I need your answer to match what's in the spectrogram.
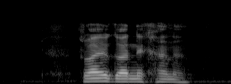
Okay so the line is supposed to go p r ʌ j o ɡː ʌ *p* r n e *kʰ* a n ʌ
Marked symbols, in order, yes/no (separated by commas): no, yes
